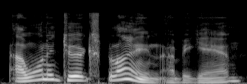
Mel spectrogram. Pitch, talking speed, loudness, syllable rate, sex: 150 Hz, 145 wpm, -17 LUFS, 4.0 syllables/s, male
